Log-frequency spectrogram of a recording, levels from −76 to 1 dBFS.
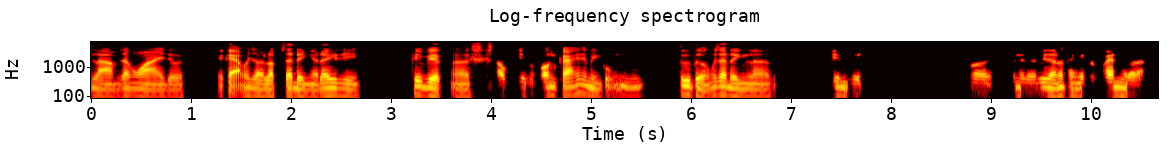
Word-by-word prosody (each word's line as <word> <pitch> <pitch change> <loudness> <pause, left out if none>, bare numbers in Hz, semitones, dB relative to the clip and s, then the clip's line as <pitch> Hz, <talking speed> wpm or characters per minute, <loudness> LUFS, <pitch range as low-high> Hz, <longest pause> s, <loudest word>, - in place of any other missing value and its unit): làm 90 -3 +2
ra 100 - +1
ngoài, 90 -2 +2
rồi 85 0 -6 0.4
kể - - -7
cả - - +9
bây 105 - -3
giờ 90 -2 +2
lập 90 -1 +2
gia - - +6
đình 90 -1 +1
ở - - -1
đây 100 +2 +2
thì 90 -1 -5 0.5
cái 115 - +2
việc, 100 -3 +5
ờ, 90 -1 -3
s - - -6 0.2
sau - - +2
khi - - -8
có - - -18
con 105 0 +3
cái 105 +4 +6
thì 125 - -4
mình 100 -4 -4
cũng 215 - -9 0.4
tư 120 - +2
tưởng - - +1
với 110 - -4
gia 115 - +6
đình 95 -3 0
là 90 -1 -3 0.6
riêng 110 -2 -3
việc 95 - -7 1.1
rồi, 100 -2 -3
cho - - -79
nên 105 - -8
là 100 - -5
bây 105 -1 +1
giờ 95 - +6
nó 105 - +2
thành 95 -1 -4
cái 100 - -3
thói - - -13
quen 110 -2 +5
rồi 95 - -2
bạn 95 - +1
ạ. - - -3
95 Hz, 270 wpm, -26 LUFS, 90-105 Hz, 1.1 s, cả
